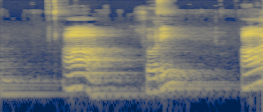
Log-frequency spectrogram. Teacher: आ में पूरा मुंह खुला रहता है, इसलिए इसको विवृत के अंतर्गत रखा जाता है।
